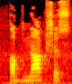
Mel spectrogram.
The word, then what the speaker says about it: obnoxious: talk of a person's obnoxious behavior now this word has three syllables of noxious and the stress is on the second syllable so obnoxious obnoxious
